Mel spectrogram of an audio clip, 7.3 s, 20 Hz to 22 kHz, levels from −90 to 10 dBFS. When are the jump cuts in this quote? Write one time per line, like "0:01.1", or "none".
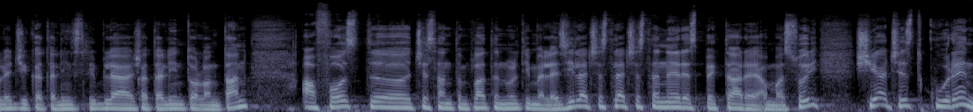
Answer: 0:01.0
0:03.1
0:04.6
0:05.7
